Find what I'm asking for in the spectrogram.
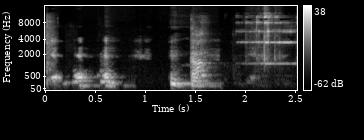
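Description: Speech breaks off, then a single bright bell ring sounds after a short pause, its ringing tones sustained briefly and cleanly on their own.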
